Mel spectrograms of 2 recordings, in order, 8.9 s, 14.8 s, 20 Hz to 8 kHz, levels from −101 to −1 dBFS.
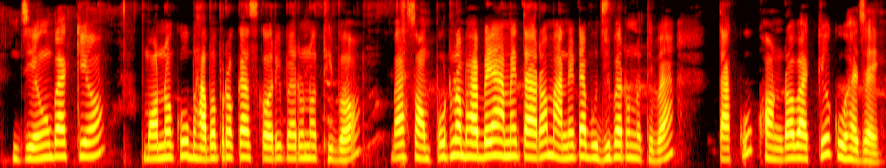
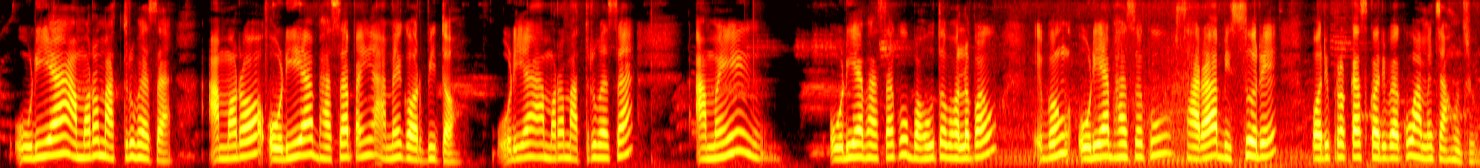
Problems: background sounds at intervals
